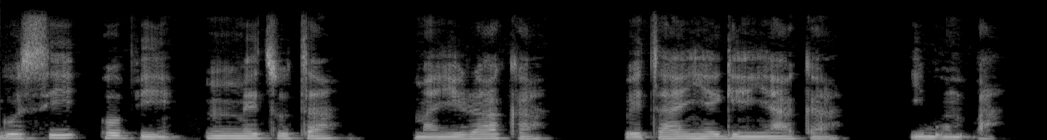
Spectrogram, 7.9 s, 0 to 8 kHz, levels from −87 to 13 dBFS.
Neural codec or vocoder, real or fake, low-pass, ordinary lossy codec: none; real; 7.2 kHz; none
